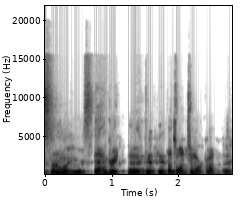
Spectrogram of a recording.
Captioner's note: colleague laughing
